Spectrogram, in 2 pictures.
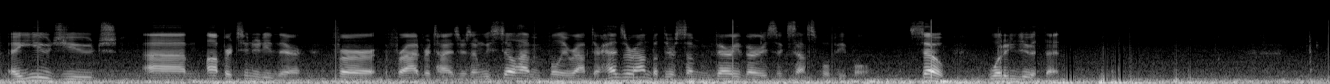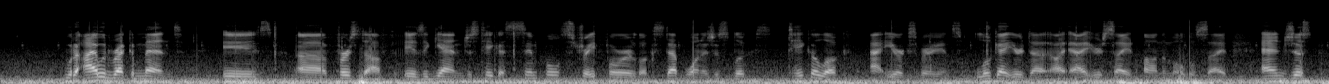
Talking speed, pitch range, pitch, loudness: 160 wpm, 95-125 Hz, 110 Hz, -22 LUFS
